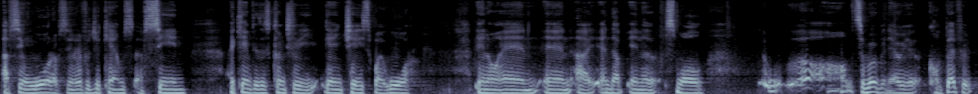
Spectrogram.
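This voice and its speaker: Earnest man with a very dark voice. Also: medium pitch, animated. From Somalia. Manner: earnest, halting, many restarts. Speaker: author guest. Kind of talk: interview conversation.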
